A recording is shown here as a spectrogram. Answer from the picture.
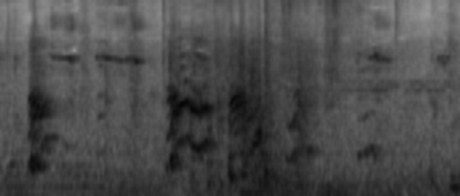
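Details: A scared abandoned puppy during a rescue and treatment gives a run of high, strained yelps and whimpers, several sharp cries bunched together, while people talk close by and low background noise continues.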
